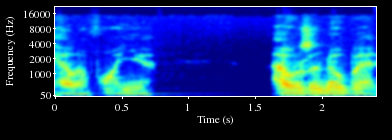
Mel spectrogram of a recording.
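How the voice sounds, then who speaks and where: A man is speaking. His voice has a dark, mellow tone and is somewhat breathy. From Texas. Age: 80s+. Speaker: community elder. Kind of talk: oral history interview. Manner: halting.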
